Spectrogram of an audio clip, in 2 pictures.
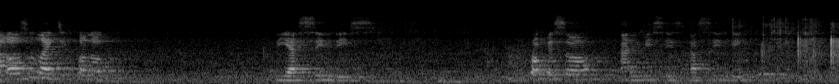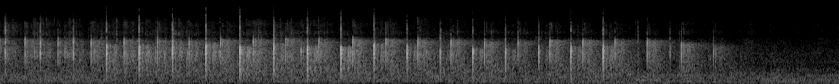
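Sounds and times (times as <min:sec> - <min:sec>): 
speech: 0:02.8 - 0:03.8, 0:05.3 - 0:08.2
audience applause: 0:07.6 - 0:15.9.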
